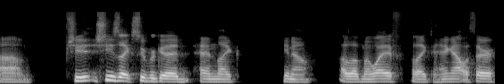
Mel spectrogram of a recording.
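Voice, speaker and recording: Against a quiet background, a man with an American accent and an ordinary speaking voice talks at a moderate pace in a medium pitch with ordinary pitch variation. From North Carolina. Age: 40s. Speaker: skateboarding podcast host and filmer. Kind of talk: casual interview chat.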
